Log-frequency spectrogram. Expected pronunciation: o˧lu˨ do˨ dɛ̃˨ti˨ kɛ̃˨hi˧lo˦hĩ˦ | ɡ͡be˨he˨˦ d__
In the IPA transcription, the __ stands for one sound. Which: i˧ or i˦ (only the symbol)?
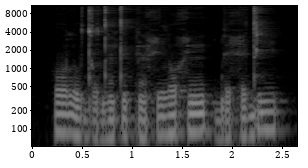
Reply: i˦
